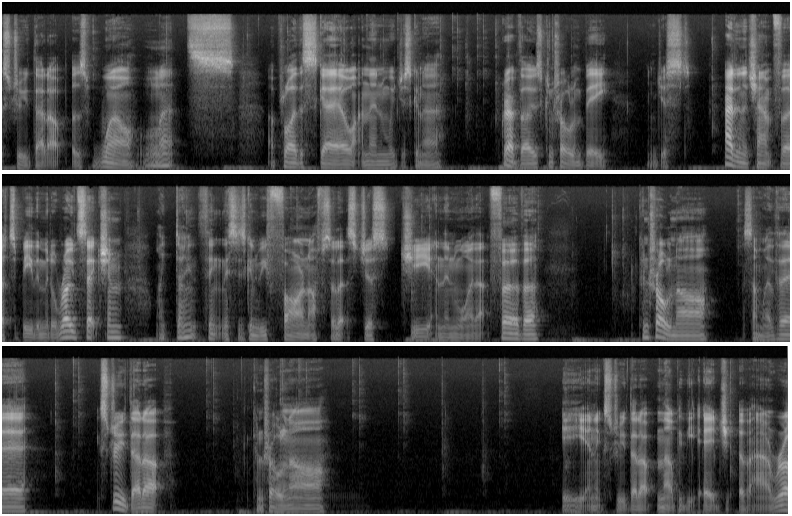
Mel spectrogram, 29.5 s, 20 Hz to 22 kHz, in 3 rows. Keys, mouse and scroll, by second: 1.6 Tab, 2.5 middle click, 2.8 middle click, 2.9 ctrl+a, 3.5 click, 4.2 Tab, 4.5 click, 5.9 shift+click, 6.0 click, 6.7 ctrl+b, 8.3 click, 8.6 Tab, 9.0 scroll down 1, 9.5 shift+middle click, 9.8 middle click, 10.4-10.8 scroll up 1, 10.8 middle click, 12.2 Tab, 12.7 click, 13.1-13.4 scroll down 1, 13.4 click, 14.9 g, 16.4 click, 16.8 click, 17.5 ctrl+r, 17.9 click, 19.4 middle click, 20.0 Tab, 20.6 click, 21.3 e, 22.2 click, 23.0 ctrl+r, 23.4 click, 25.2 Tab, 25.9 click, 26.7 e, 27.9 click, 28.8 Tab, 28.9-29.3 scroll down 1, 29.3 middle click.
